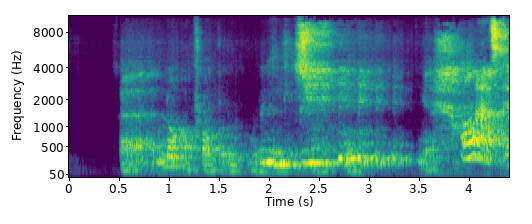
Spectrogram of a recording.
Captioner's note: laughs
